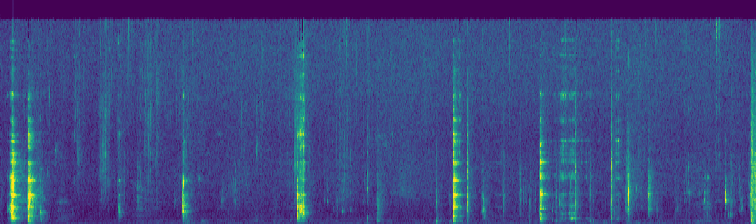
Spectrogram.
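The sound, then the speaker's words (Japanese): Eating oyakodon, a chicken and egg rice bowl: sporadic quiet chewing and biting with a few sharper clicks scattered across a long, mostly hushed stretch. “親の鶏肉、この卵、の親子丼の出来上がりです。ではいただきます。”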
